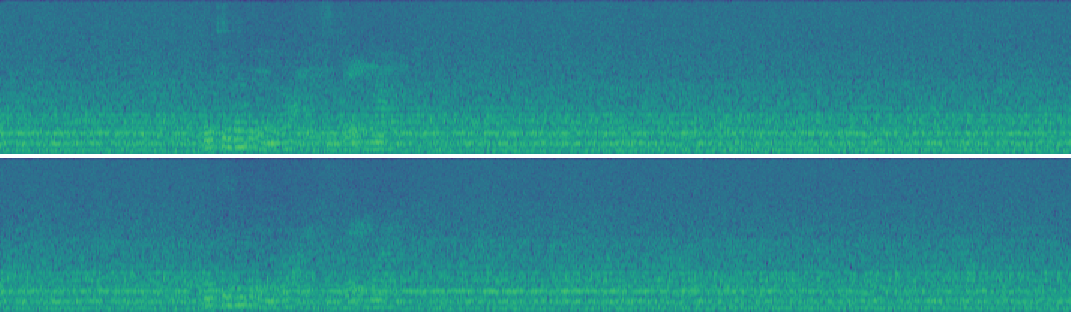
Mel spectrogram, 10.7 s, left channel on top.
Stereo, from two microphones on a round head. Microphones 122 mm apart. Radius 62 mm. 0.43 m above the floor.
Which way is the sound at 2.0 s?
50° left (ahead or behind).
